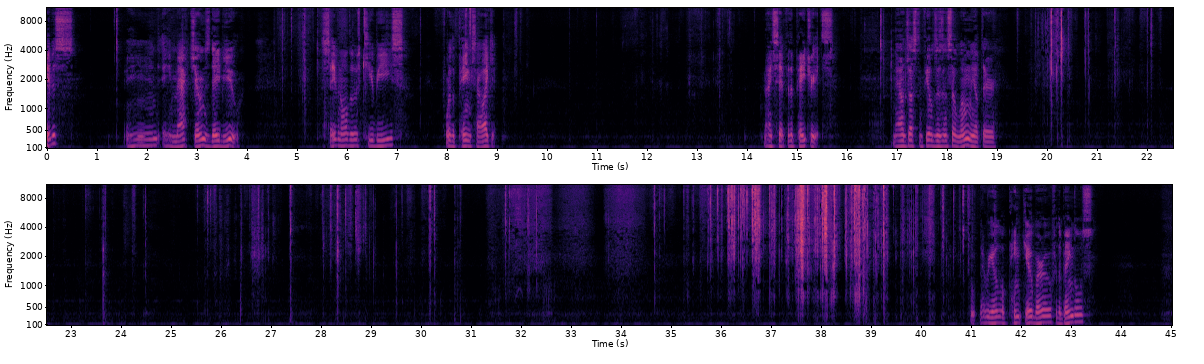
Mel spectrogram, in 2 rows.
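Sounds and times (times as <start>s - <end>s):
low steady hum: 0.0s - 45.0s
cellophane tearing and crinkling: 4.6s - 5.6s, 19.6s - 22.2s, 25.5s - 27.2s, 28.0s - 30.4s, 31.4s - 32.4s, 34.6s - 41.0s.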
